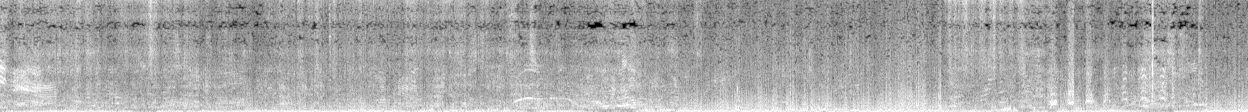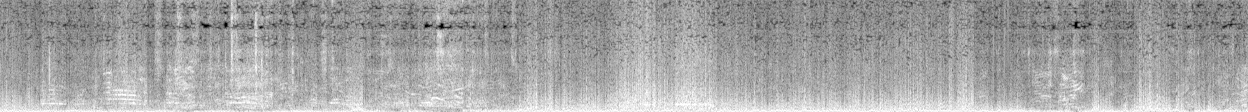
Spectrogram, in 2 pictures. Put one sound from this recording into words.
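A crowd of teenage boys shouts and chatters outdoors.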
